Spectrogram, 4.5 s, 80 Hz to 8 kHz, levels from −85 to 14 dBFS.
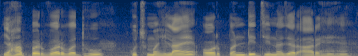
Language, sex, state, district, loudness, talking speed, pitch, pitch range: Hindi, male, Jharkhand, Ranchi, -17 LUFS, 175 wpm, 150 Hz, 145-160 Hz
